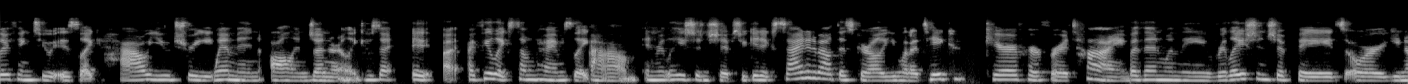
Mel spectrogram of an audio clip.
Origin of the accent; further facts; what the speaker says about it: Nebraska, United States; because I grew up in Western Nebraska. And so sometimes, like, we want to be like tough girls, you know, like tough country girls.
